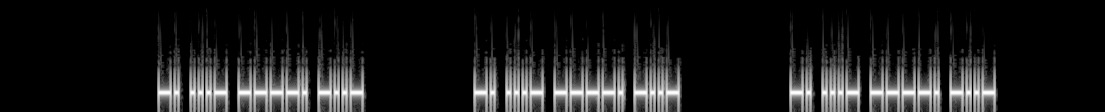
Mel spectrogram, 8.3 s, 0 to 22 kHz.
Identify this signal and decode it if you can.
Morse code, heard as a keyed tone, about 40 wpm, 700 Hz. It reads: NV9X NV9X NV9X
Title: Call Signs Repeated 2x - 40wpm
